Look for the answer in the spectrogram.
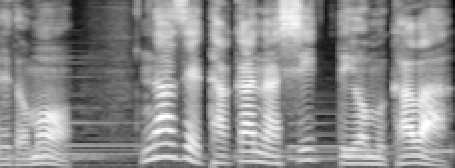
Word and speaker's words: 小鳥遊: そして、あのー、小鳥、あ、小鳥ですから、小さいの次鳥でした鳥は鳥です普通のはいその小鳥遊ぶと書いて高梨って読む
